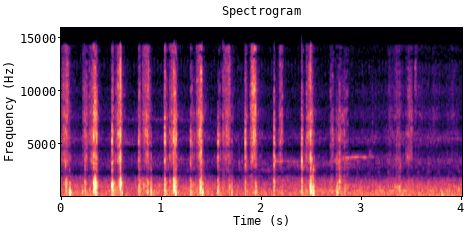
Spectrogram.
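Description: A deck of tarot cards being shuffled by hand: quick clicking flicks of the cards against each other, thinning out in the last second or so.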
